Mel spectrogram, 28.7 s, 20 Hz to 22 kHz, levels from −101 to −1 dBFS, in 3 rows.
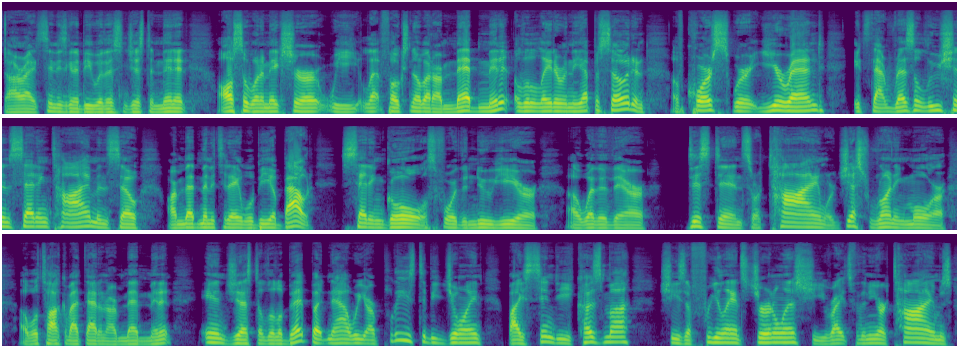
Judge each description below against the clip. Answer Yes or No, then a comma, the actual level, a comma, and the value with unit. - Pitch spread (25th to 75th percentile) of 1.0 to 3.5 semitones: No, average, 4.5 semitones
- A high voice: No, low, 130 Hz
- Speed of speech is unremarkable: No, fast, 220 wpm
